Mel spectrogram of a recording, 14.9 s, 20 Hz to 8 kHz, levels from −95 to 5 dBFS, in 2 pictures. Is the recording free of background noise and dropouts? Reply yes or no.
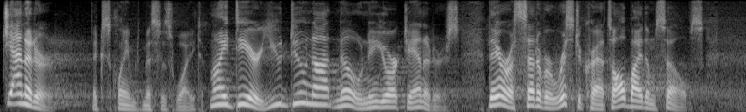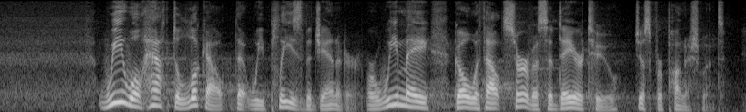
yes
